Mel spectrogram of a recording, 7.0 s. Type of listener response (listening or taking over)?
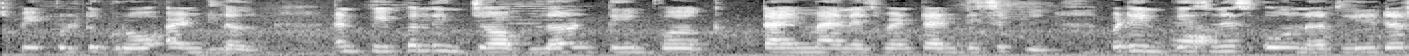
listening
